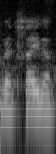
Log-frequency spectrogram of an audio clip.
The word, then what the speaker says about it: Bethsaida: Y dice así, enseguida hizo a sus discípulos entrar en la barca e ir delante de él a Bethsaida o Bethsaida. No, yo creo Bethsaida porque no tiene acento en la otra ribera, entre tanto que él despedía a la multitud.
